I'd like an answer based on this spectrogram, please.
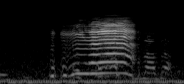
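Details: A young goat (kid) bleats once, a drawn-out, slightly quavering nasal cry that swells, then drops away, with a steady low hum underneath.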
